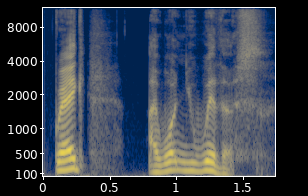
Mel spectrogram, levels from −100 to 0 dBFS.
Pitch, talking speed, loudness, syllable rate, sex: 155 Hz, 205 wpm, -20 LUFS, 5.7 syllables/s, male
